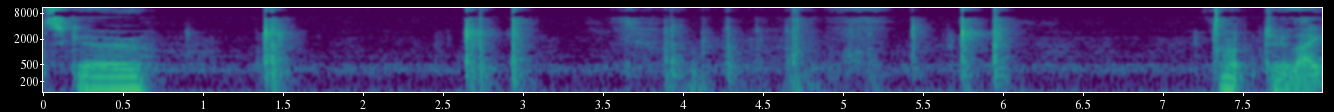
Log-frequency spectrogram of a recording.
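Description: Buttons on a sewing machine click softly.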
